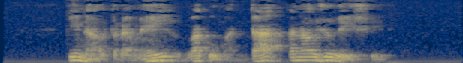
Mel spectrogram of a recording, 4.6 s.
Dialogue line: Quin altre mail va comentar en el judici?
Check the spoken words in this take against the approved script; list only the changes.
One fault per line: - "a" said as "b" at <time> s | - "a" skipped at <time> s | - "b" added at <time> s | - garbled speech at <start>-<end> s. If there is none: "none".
none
